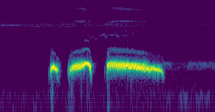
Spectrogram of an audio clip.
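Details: Spotted dove call used as a lure to draw responses from other birds; a short coo, a rising coo, then a long drawn-out hoarse coo, all low and mellow.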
